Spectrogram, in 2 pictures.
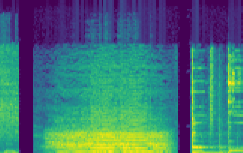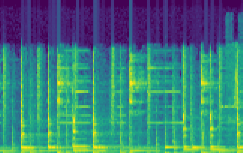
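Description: A dairy cow at a village farm gives one long, loud, close moo, followed by a rhythmic series of metallic clinks and knocks in the farmyard.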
